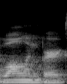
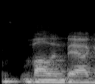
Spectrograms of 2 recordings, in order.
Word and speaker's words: Wallenberg: you for telling us the appropriate pronunciation of what we call hold your ears in america wallenberg syndrome valenbag is probably the correct um how the good doctor was uh called in in his time um fantastic so when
